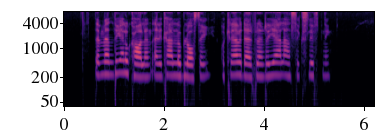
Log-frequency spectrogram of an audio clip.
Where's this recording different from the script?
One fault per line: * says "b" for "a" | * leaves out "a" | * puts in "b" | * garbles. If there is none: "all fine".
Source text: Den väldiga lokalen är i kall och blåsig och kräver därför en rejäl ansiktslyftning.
all fine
